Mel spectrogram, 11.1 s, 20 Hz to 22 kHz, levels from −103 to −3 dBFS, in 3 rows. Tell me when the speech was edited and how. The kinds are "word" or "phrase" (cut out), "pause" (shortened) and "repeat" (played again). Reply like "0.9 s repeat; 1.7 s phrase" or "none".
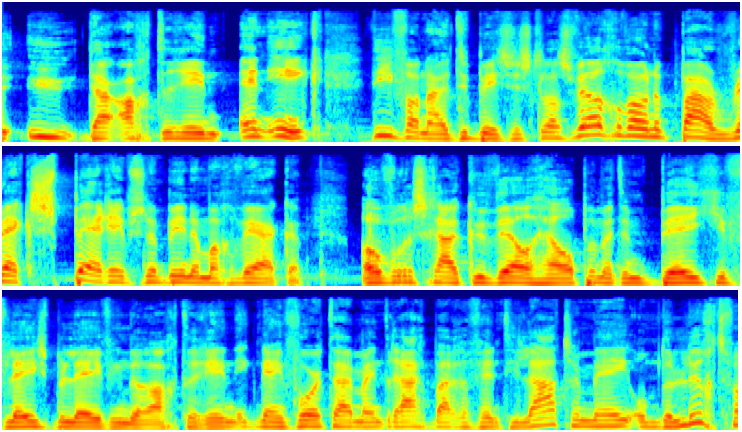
none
